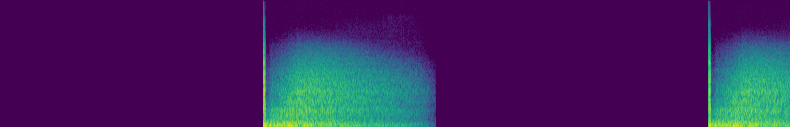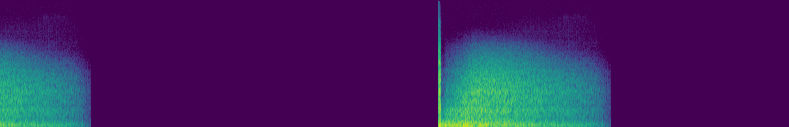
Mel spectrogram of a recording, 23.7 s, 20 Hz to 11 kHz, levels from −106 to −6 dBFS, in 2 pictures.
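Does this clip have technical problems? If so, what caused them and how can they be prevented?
No, there are no technical problems to address here.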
